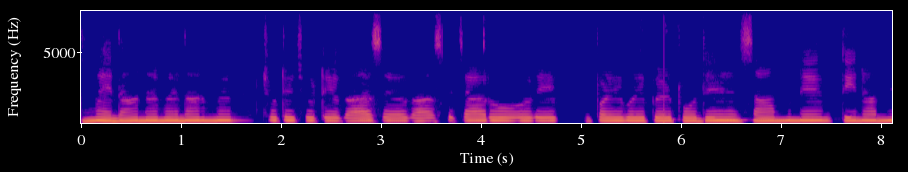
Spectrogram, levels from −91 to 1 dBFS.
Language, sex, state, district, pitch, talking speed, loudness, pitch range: Hindi, female, Bihar, Purnia, 215 Hz, 175 wpm, -34 LUFS, 210-220 Hz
